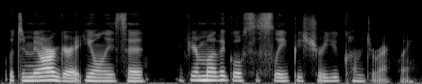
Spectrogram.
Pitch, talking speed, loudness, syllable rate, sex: 170 Hz, 240 wpm, -19 LUFS, 6.2 syllables/s, female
